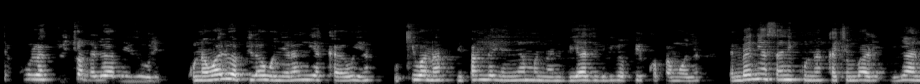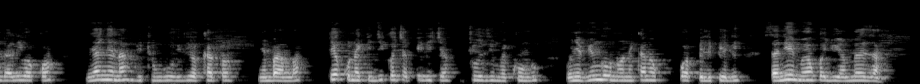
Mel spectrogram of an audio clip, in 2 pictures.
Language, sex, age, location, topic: Swahili, male, 25-35, Mombasa, agriculture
